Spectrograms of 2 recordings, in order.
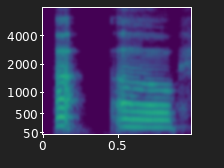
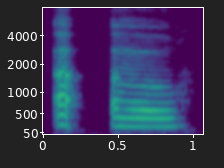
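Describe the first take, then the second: Both takes have the same delivery.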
